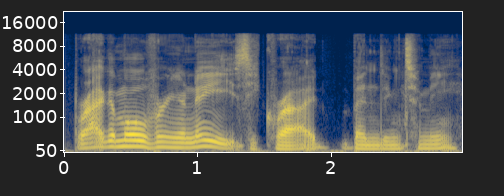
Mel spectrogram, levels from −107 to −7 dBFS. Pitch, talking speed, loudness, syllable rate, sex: 125 Hz, 200 wpm, -18 LUFS, 4.4 syllables/s, male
